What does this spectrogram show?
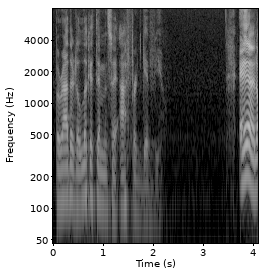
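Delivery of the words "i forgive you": sincere. Shown as a demonstration. Modelled sincere forgiveness.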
